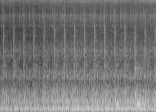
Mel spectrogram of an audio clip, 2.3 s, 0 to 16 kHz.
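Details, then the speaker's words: Honda 3.5 L V6 at idle, valves already adjusted: light quick ticking about eight a second over a steady idle, less prominent as rpm rises. Suspected ignition timing or weak compression in one cylinder; later traced to the knock sensor. "timing not right it could be from out so weak compression in one cylinder valve prm's has been done to do that again and it's an idle only as soon as this goes little higher it goes away"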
